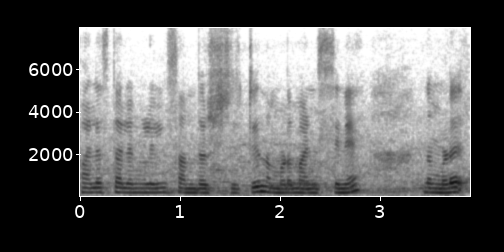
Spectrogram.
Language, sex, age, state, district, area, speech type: Malayalam, female, 30-45, Kerala, Kasaragod, rural, spontaneous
